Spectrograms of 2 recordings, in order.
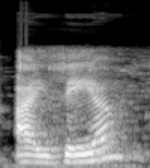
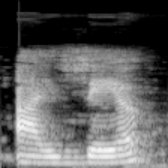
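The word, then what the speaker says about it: Isaiah: and then we have isah isah so this is an s but it almost ss like a z isah not isah isah isah and then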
